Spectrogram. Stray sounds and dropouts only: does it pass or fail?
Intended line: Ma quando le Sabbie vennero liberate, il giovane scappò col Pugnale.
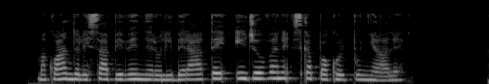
pass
